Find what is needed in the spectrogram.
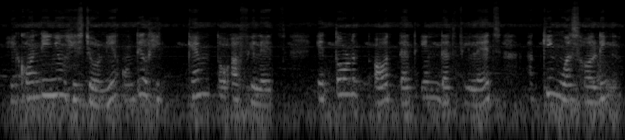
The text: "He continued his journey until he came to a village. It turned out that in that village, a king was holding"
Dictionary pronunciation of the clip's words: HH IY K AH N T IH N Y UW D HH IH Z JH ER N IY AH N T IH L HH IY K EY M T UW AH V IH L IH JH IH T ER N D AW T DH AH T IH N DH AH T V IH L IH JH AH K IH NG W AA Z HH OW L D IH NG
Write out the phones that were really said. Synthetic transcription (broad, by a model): HH IY K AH N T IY N Y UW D HH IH S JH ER N IY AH N T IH L HH IY K EY M T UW AH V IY L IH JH IH T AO L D AW T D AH T IH N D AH T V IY L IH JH AH K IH NG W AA S HH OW L D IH NG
